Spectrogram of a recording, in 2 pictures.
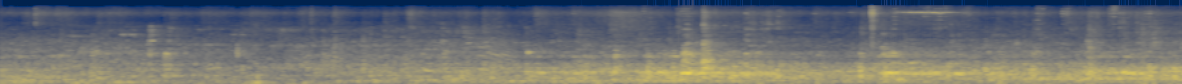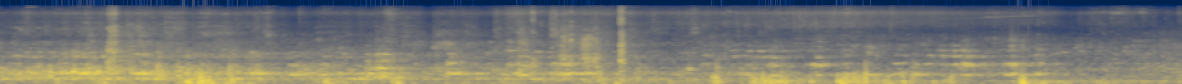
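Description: A tram rumbles past over the rails.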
